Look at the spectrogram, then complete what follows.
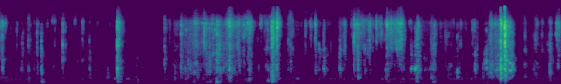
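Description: Plastic wrapping being crinkled and torn off a trading-card box as the cardboard box is handled and opened. A few sharp clicks come first, then steady crinkling from about two and a half seconds in, with one loud crackle near the end.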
